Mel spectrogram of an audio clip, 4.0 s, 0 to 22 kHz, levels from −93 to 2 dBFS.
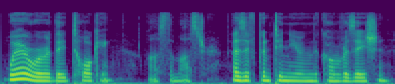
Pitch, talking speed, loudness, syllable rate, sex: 180 Hz, 180 wpm, -18 LUFS, 6.9 syllables/s, female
